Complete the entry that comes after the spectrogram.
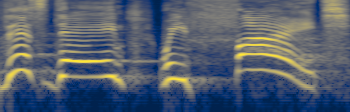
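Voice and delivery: stirring, rousing battle cry, very slow and drawn out. Acting out the close of his speech to his troops before battle, a rousing battle cry. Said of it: "And he gives this moving and strengthening battle speech to his troops just before they're going to go up against their enemies. / Now you have to picture him. He's going back and forth on his horse".

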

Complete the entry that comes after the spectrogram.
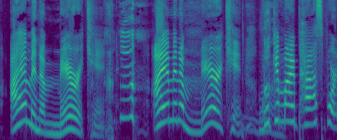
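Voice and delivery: acted, entitled, huffy, high-pitched indignant outburst. Retelling own outburst while waiting, hot and impatient: imitating own entitled outburst. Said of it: "I'm pretty sure I said this".

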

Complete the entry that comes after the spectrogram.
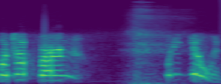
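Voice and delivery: rapid-fire, very high-pitched chatter. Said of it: "he spoke so fast, and he was so high-pitched voice".

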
